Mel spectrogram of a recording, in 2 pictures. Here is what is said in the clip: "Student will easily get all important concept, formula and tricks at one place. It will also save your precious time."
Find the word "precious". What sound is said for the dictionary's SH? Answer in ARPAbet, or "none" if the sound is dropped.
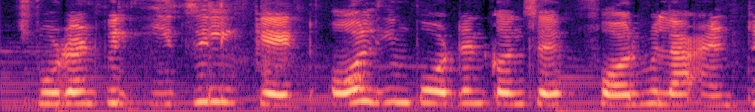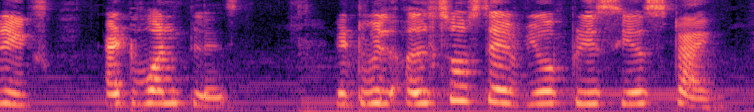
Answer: S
